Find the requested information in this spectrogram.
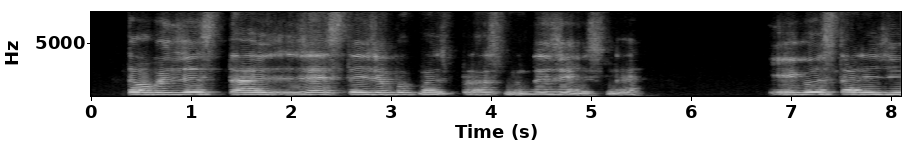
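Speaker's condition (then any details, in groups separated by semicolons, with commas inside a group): Ataxia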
